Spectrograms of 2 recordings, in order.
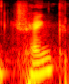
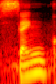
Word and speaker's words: Cenk: Chenk, not sank or kink or whatever. Chenk.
